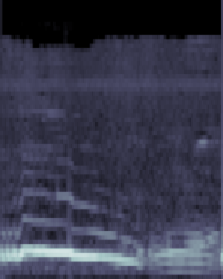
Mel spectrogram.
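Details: Sustained booming coo of a local collared dove, used to prompt other birds' song, held steady for well over a second and slowly falling, followed by a softer undulating murmur before the next phrase begins.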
